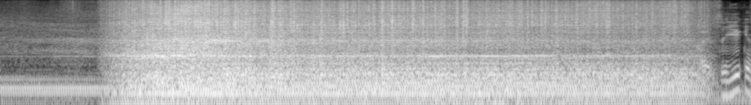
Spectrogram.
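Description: Small-engine reciprocating core aerator with camshaft-driven tines, running as it is pushed across dry ground. It idles at first, then runs much louder with its tines working from about a second in, until it drops away near the end.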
